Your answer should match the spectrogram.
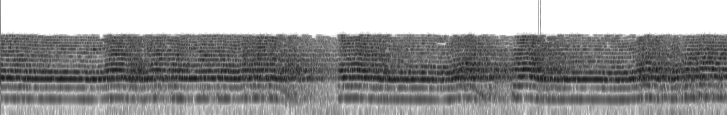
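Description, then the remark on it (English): A shofar, a ram's horn, blown at the St. Regis Hotel in Abu Dhabi to signal the start of talks between an Israeli delegation and UAE negotiators, in long, loud, brassy blasts, its steady buzzing tone broken only by two brief breaths before sounding again. No voices are heard. “The sound of the shofar, a ram's horn, at the St. Regis Hotel in Abu Dhabi was the signal for the beginning for the talks as the Israeli delegation met with UAE negotiators.”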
